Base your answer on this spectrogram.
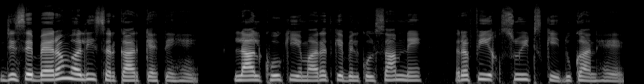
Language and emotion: Urdu, neutral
